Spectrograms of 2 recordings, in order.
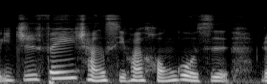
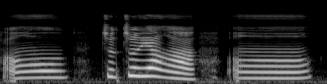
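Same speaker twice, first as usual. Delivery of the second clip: timid whimper; 8 semitones higher, much slower than usual. Acted. Shy T-rex tries roaring.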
